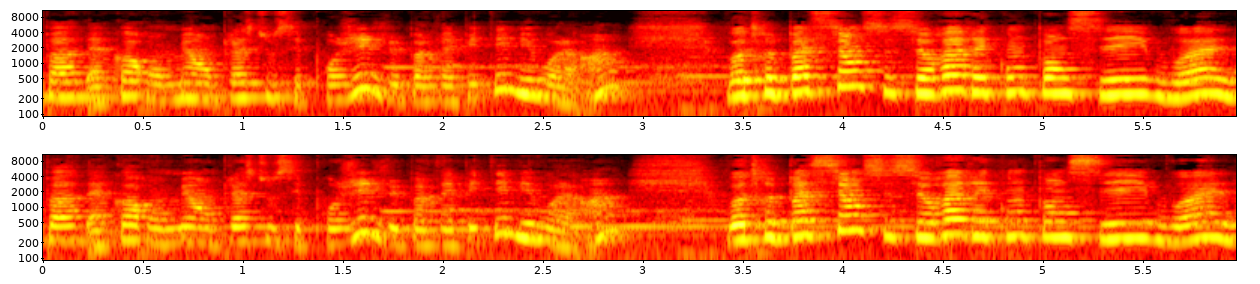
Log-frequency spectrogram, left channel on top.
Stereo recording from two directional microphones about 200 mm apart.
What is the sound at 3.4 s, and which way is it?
Speech, 30° left (ahead or behind).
